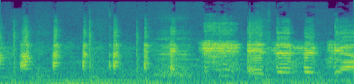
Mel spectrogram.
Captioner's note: laughs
